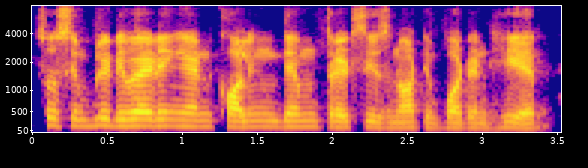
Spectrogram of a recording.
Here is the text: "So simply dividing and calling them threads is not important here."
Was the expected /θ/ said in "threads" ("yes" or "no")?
no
